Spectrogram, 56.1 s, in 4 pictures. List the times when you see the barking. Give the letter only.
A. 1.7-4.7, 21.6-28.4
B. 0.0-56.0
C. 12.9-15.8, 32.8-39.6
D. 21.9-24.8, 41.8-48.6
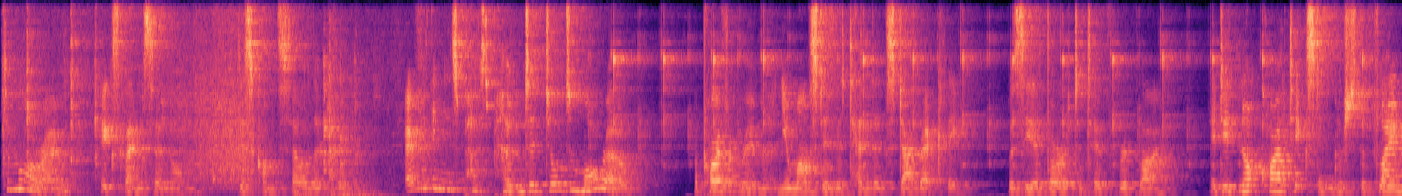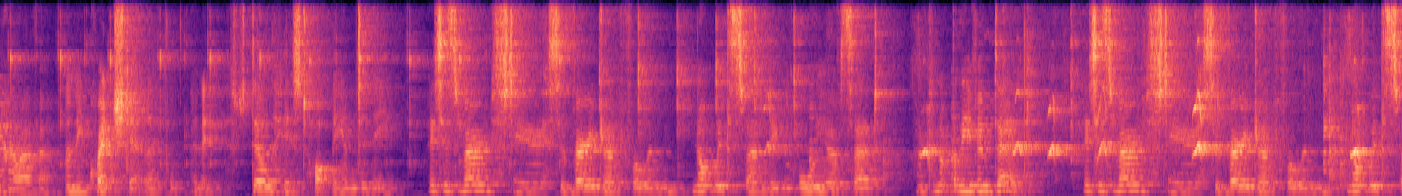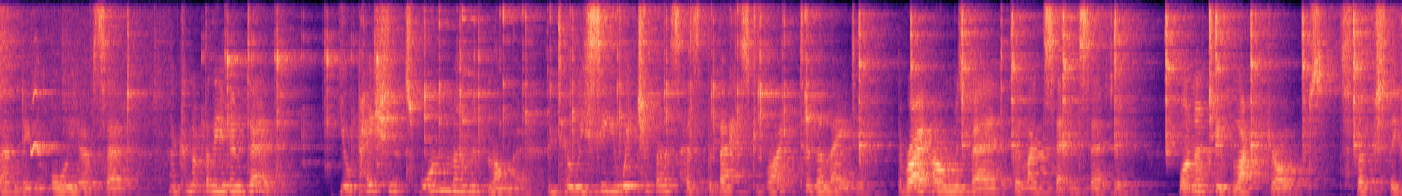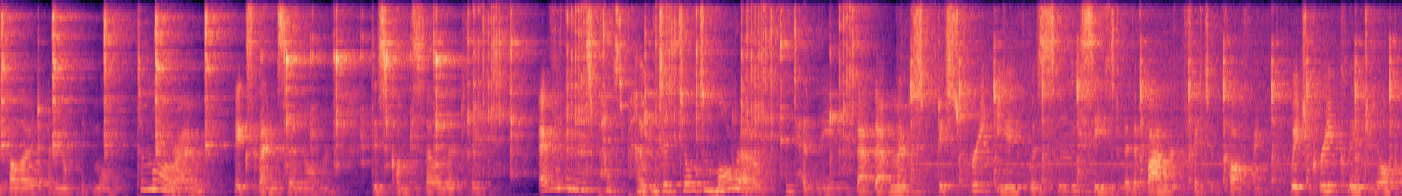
A.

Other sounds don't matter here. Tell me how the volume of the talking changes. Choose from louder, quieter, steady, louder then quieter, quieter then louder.
steady.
